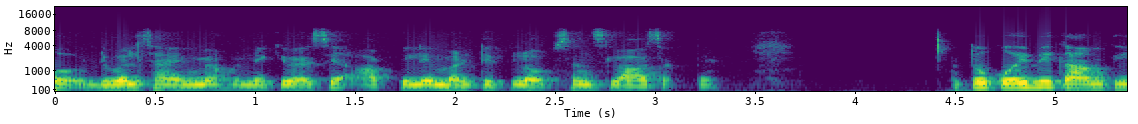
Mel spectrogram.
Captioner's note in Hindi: नाक से की जाने वाली आवाज़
